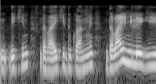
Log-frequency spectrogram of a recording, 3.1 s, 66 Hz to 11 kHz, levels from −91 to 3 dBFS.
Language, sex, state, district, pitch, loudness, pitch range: Hindi, female, Haryana, Charkhi Dadri, 200 Hz, -17 LUFS, 170-220 Hz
